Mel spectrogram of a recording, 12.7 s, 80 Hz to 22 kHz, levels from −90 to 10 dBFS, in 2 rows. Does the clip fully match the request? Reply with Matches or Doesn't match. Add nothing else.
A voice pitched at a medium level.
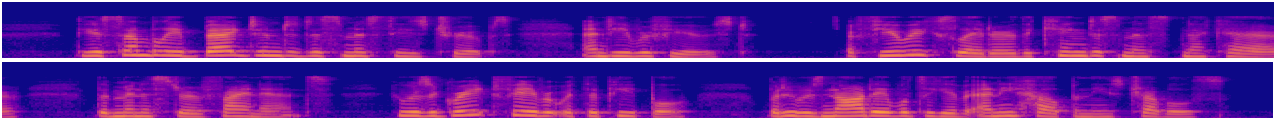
Doesn't match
